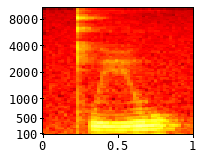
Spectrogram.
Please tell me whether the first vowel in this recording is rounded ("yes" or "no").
no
